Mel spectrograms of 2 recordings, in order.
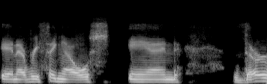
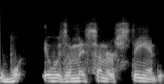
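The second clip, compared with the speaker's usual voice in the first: plain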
